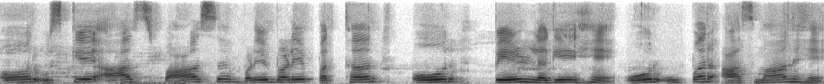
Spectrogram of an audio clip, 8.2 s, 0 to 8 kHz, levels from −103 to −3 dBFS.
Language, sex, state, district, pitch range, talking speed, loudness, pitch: Hindi, female, Uttar Pradesh, Jalaun, 210-250 Hz, 95 wpm, -28 LUFS, 230 Hz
